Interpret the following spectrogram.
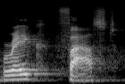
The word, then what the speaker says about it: breakfast: 16 how would you say it the proper pronunciation is not break fast it's breakfast break with a short a sound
